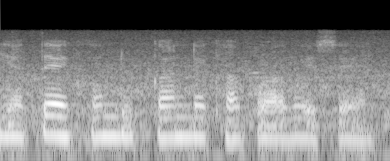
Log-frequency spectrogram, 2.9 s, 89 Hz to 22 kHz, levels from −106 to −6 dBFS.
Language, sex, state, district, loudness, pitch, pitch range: Assamese, female, Assam, Sonitpur, -18 LUFS, 200 Hz, 195-210 Hz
